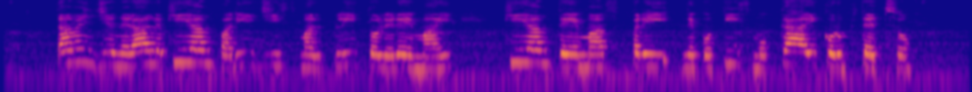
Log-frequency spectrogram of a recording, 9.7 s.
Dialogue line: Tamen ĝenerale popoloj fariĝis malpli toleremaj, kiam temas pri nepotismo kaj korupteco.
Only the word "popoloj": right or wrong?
wrong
